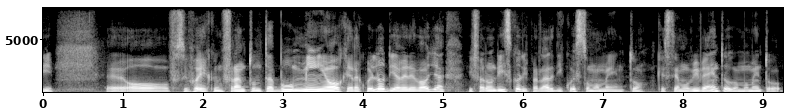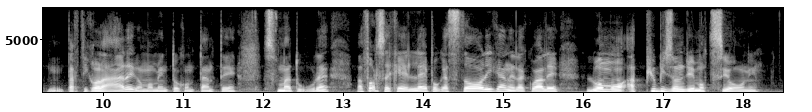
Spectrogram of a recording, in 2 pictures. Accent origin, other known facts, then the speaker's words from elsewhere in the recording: Pordenone, Friuli-Venezia Giulia, Italy; fermarmi a un'ora da casa mia, io sono di Pordenone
